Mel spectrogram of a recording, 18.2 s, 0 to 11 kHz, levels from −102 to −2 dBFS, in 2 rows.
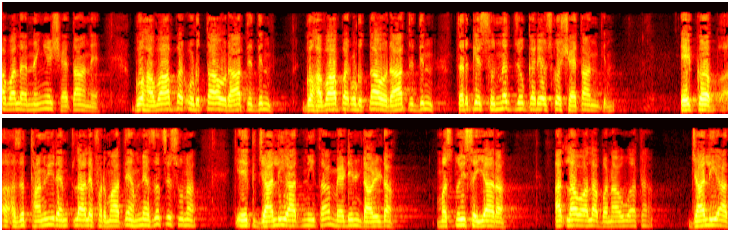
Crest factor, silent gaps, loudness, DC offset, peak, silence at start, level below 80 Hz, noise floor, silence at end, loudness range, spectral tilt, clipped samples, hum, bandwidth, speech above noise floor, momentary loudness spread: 20 dB; none; -20 LUFS; under 0.1%; 0 dBFS; 0 s; -70 dBFS; -61 dBFS; 0 s; 2 LU; -4.5 dB/octave; under 0.1%; none; 8 kHz; 41 dB; 12 LU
